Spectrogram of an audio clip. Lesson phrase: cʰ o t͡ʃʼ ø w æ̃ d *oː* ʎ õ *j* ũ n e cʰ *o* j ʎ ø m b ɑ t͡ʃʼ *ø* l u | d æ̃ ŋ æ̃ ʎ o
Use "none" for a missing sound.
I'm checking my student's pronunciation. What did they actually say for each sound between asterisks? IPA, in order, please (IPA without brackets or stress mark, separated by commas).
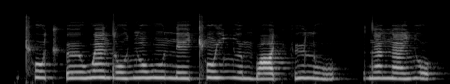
o, w, õ, y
